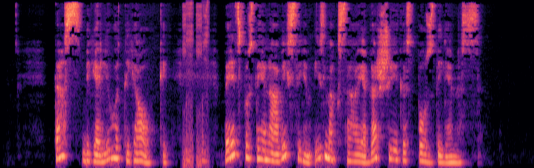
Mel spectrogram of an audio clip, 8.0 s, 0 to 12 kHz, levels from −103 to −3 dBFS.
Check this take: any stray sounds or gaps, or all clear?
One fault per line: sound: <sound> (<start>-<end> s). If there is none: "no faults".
sound: laugh (2.7-3.1 s)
